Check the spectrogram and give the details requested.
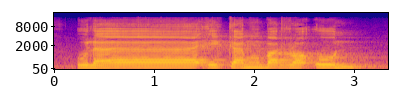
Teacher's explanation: Mad wajib empat dengan lima. Ha ya. Huruf mad bertemu Hamzah.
